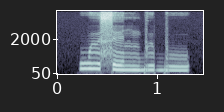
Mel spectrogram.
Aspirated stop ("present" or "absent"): absent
